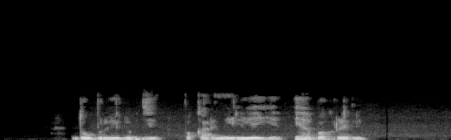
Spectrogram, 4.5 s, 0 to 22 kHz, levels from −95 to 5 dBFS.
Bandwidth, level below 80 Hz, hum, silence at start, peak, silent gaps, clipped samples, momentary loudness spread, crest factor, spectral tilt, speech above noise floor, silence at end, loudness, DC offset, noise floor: 7.4 kHz; -58 dBFS; none; 0.75 s; -4 dBFS; none; under 0.1%; 12 LU; 14 dB; -8 dB/octave; 63 dB; 0.85 s; -18 LUFS; under 0.1%; -81 dBFS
